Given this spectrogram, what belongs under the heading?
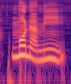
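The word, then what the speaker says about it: mon ami: যেমন মোনামি, এখানে লেখা মো, আমি। এখন আমরা এই মো আর আমিকে একসাথে যোগ করে উচ্চারণ করছি মোনামি।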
